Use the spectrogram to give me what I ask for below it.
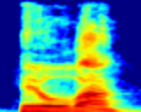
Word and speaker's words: Jehová: él en los 39 libros de esta biblia jehová como el nombre de dios ya ve que es la pronunciación correcta del santo tetra grama o del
